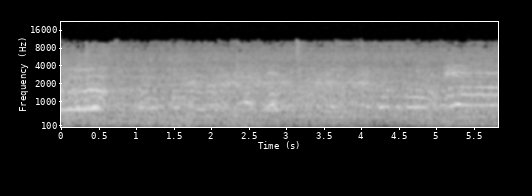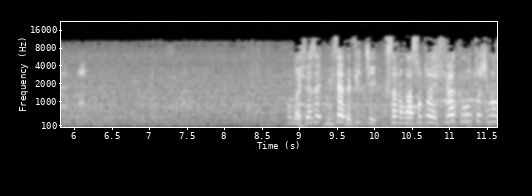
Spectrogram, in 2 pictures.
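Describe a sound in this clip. A crowd of spectators murmurs and chatters at a distance outdoors.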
